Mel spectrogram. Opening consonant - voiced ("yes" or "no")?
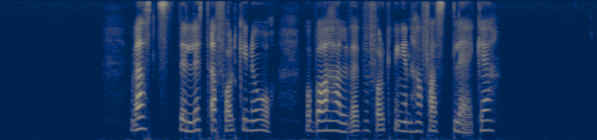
yes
